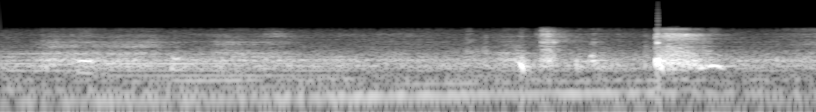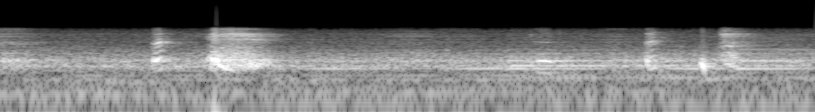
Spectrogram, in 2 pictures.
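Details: Sneezing recorded on a phone while music played: a run of several short, sharp sneezes in quick succession over quiet background music; the person can't stop sneezing.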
